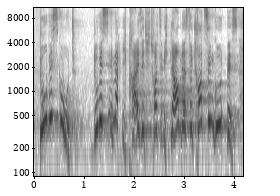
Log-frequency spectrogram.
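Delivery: high, loud proclamation of faith; fervent declaration. Shown as a demonstration. Preacher showing believers how to praise God, fervent declaration. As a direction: cry it out with full conviction.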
